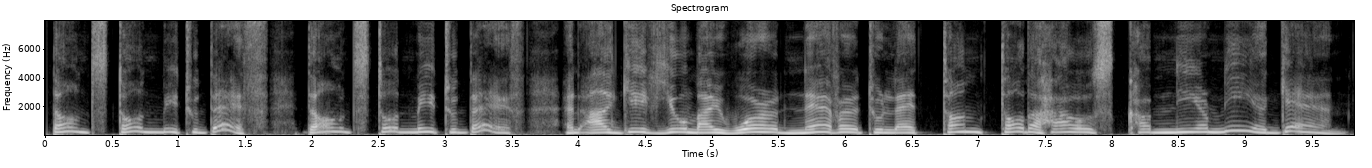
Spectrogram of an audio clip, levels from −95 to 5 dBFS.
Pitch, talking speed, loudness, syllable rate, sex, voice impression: 220 Hz, 155 wpm, -18 LUFS, 3.6 syllables/s, male, masculine, adult-like, slightly bright, unique, kind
